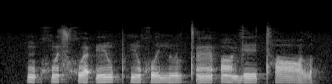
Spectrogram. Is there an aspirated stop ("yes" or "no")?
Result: yes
